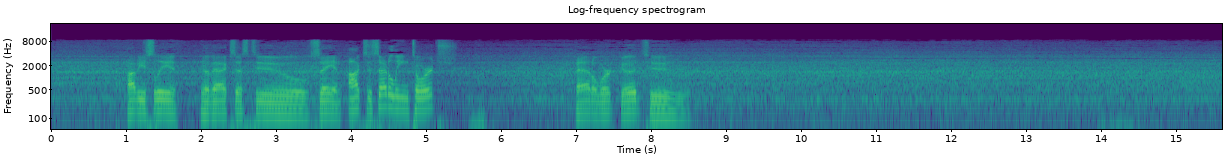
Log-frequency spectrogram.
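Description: A gas torch flame roars steadily.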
